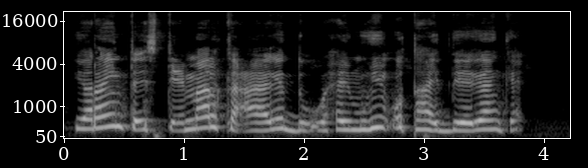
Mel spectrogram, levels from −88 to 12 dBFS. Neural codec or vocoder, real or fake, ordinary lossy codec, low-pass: vocoder, 44.1 kHz, 128 mel bands, Pupu-Vocoder; fake; none; none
